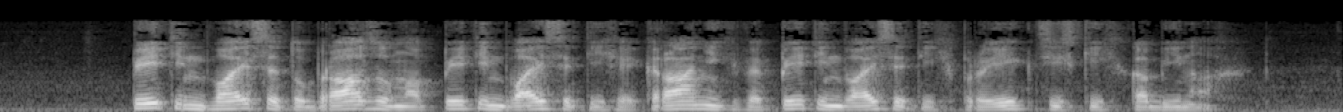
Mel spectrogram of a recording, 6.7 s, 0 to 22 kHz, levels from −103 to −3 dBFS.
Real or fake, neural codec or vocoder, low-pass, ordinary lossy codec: fake; vocoder, 22.05 kHz, 80 mel bands, WaveNeXt; 9.9 kHz; MP3, 48 kbps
